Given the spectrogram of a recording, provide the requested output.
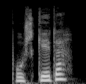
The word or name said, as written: bruschetta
